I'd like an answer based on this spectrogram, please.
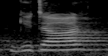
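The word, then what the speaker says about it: guitar: गिटार, है ना, यहाँ U साइलेंट है.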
